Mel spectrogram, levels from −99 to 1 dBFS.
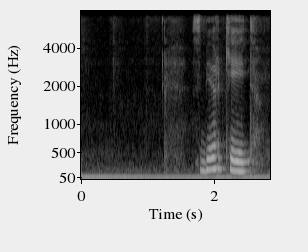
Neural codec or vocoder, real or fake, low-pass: codec, 16 kHz, 16 kbps, FunCodec, trained on LibriTTS, 50 frames a second; fake; 7.2 kHz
